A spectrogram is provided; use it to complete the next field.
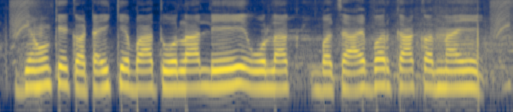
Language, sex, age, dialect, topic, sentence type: Chhattisgarhi, male, 18-24, Eastern, agriculture, question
